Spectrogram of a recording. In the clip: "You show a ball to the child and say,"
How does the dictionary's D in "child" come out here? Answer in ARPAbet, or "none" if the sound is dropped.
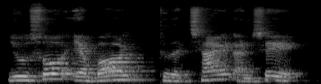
D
